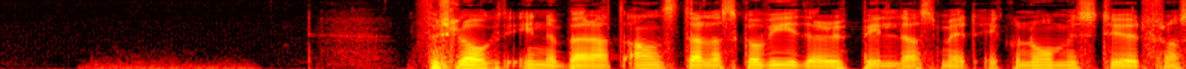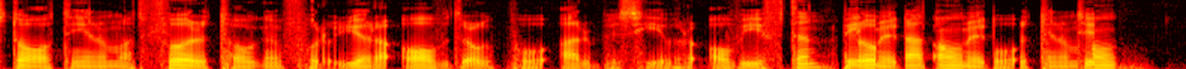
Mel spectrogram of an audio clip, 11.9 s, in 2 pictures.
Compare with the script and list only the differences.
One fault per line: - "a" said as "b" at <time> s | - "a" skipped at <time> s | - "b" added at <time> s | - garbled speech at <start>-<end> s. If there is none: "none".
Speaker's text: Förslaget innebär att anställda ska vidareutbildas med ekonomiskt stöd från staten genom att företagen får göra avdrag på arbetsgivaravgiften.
- garbled speech at 10.1-11.5 s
